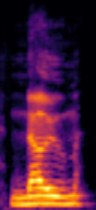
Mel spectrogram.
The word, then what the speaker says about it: gnome: lot in English too gnome Gat rain in all of these words the g is silent but this only works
